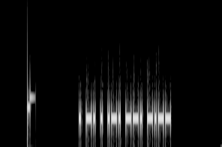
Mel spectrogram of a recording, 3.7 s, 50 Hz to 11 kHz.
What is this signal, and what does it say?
Morse code, heard as a keyed tone, about 40 wpm, 700 Hz. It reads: ENERGY
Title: Sentences from Top 900 Words - New Word Drill - 40wpm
